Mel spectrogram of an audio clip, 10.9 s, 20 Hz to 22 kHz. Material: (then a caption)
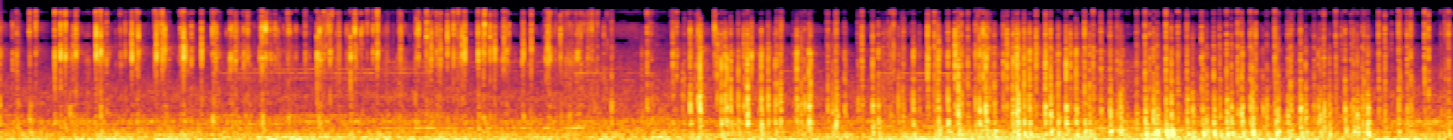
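Plastic. Long acrylic nails rapidly tap and scratch the cap and body of a clear plastic Glade rose air freshener bottle, about 460 ml, hollow with liquid inside and lying on its side. The result is a dense, continuous stream of short, dry clicks and scrapes with bright, crisp edges over a steady low hum.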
